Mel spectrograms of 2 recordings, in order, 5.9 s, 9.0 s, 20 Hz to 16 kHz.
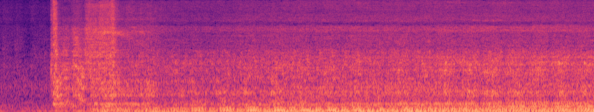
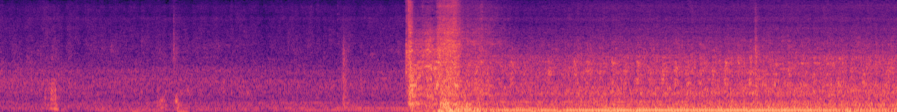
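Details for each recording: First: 1986 Sea Ray boat engine running with water on, after the earlier noise was resolved. It catches and settles into an uneven, lumpy idle with irregular pulses: a rough idle, cause not yet found; compression check next. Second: 1986 Sea Ray boat engine after a fuel line leak fix: cranks and catches at about four seconds, then settles into a steady, even, smooth idle with no stumbling, misses or shaking; previously idled rough.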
